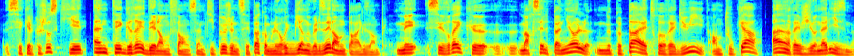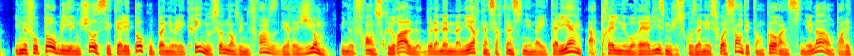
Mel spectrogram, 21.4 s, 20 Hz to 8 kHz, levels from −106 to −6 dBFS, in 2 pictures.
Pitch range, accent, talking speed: 100-140 Hz, French, 230 wpm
